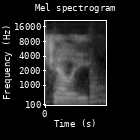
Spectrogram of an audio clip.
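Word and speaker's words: Gelae: The naming scheme for several species in the genus Jelly, pronounced jelly, was conceived as a whimsical arrangement of letters.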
